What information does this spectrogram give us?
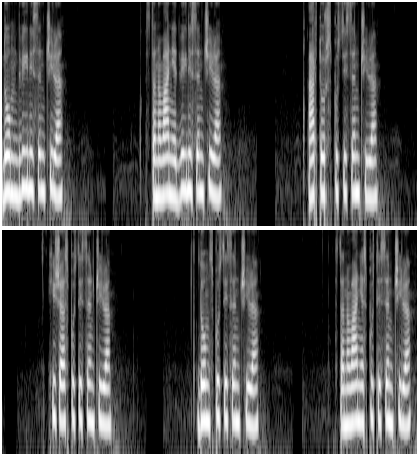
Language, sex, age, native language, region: Slovenian, female, 18-29, Slovenian, Gorenjska region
